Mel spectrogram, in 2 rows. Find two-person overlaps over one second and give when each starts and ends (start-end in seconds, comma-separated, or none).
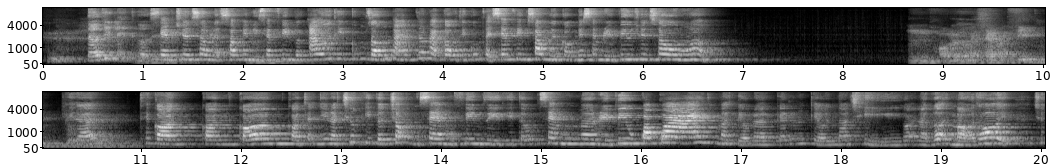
none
